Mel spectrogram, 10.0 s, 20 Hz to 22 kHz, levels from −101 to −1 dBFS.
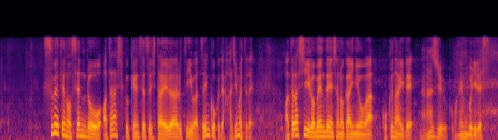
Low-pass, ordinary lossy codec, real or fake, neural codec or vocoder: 7.2 kHz; none; fake; codec, 24 kHz, 1.2 kbps, DualCodec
